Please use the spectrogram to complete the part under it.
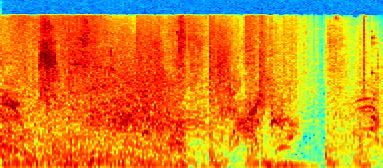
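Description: A heavy weapon slashes and thuds into a brute.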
